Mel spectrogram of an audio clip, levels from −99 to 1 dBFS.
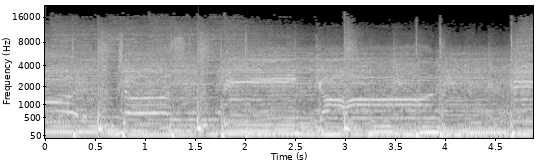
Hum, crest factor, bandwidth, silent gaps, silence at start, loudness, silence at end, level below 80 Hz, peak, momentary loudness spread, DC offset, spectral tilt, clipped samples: none; 8 dB; 17 kHz; none; 0 s; -9 LUFS; 0 s; -18 dBFS; 0 dBFS; 2 LU; under 0.1%; -4.5 dB/octave; under 0.1%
